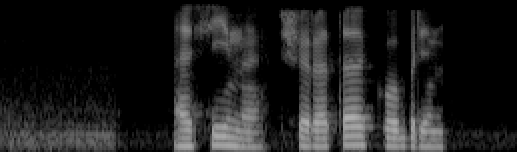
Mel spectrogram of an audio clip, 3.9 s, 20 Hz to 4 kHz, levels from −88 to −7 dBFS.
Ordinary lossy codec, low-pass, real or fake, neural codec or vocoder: MP3, 32 kbps; 3.6 kHz; fake; autoencoder, 48 kHz, 128 numbers a frame, DAC-VAE, trained on Japanese speech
